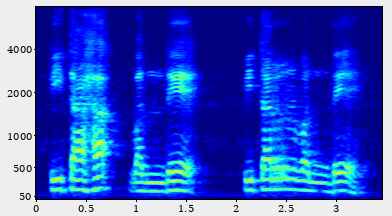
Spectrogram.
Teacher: After the Visarga, we are having Mridu Vyanjana Vakara. Now Visarga gets replaced by Repha.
